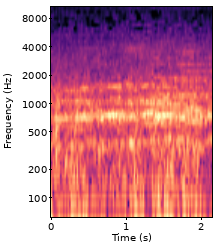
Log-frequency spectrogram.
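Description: A crowd of voices shouting and chanting, with a long held tone that wavers slowly over the din.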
